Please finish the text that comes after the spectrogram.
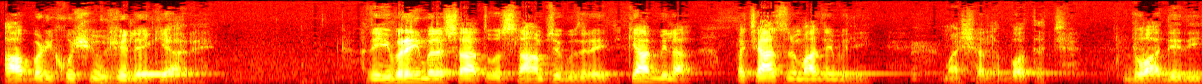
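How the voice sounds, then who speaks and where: A man preaching a Friday sermon in an animated storytelling manner, mixing English words into his telling. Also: mid-range voice, slight background noise. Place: mosque.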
